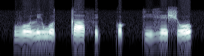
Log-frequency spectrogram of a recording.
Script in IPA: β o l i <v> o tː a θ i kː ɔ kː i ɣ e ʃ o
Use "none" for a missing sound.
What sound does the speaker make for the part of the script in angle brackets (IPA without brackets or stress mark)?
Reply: w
